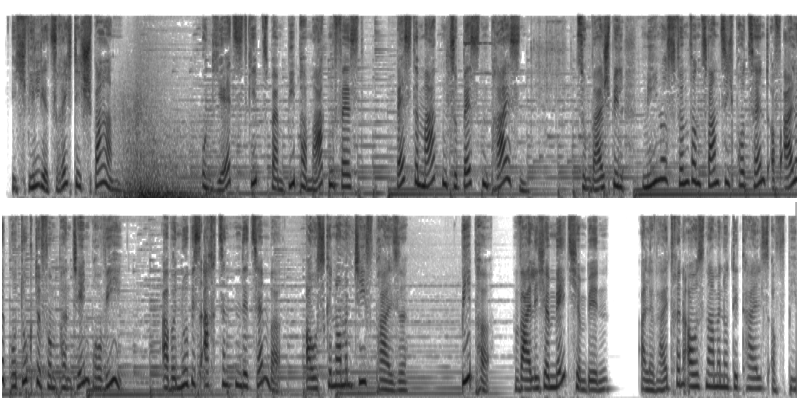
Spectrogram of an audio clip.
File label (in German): Werbung; BIPA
